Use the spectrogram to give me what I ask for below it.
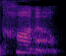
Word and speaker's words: Kanno: to to correct people and say oh it's pronounced kano you know and um but but there are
